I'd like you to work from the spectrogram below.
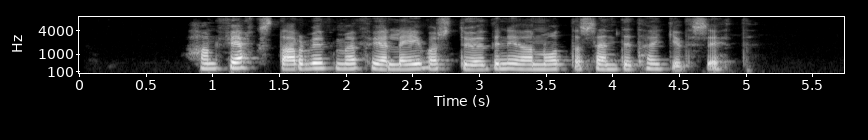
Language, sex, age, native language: Icelandic, female, 20-29, Icelandic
